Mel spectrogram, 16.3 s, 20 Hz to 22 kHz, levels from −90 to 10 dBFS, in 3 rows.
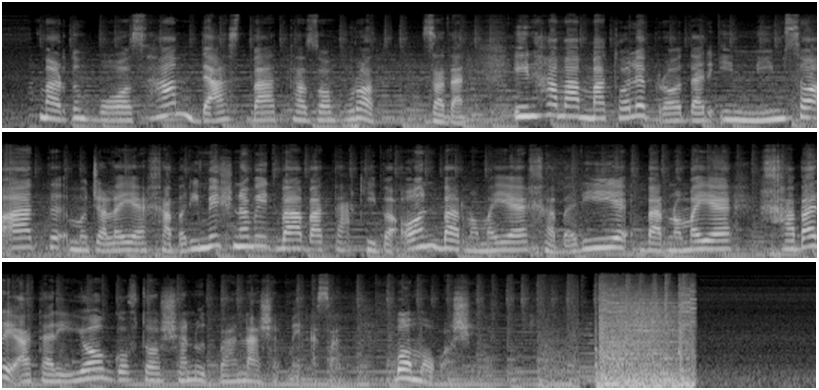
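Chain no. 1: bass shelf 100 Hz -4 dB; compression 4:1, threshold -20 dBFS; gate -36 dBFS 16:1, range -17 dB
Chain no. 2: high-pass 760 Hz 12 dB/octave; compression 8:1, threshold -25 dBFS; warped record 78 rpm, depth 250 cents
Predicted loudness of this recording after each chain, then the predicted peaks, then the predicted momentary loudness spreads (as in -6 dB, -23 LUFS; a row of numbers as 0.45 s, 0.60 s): -25.5 LUFS, -30.5 LUFS; -9.5 dBFS, -13.0 dBFS; 5 LU, 6 LU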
